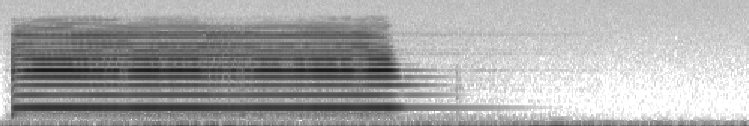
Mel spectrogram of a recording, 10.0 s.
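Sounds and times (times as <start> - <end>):
violin arco on A string: 0.2 - 5.8.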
